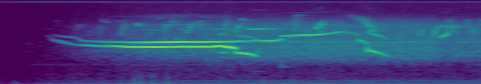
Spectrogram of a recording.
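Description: Short-toed snake eagle giving a long, clear whistled note that slides gently downward, then breaks into wavering fluty phrases; faint small-bird chatter behind.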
